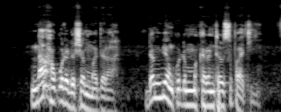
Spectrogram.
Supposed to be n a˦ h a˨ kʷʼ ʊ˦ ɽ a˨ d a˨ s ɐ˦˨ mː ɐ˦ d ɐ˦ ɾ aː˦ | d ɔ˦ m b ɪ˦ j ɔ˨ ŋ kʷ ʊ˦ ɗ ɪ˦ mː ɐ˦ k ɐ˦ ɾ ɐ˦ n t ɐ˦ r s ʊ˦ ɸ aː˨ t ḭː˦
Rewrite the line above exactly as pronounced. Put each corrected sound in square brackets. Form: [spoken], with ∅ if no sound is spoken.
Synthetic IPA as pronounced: n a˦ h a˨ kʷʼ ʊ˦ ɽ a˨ d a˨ [ʃ] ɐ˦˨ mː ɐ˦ d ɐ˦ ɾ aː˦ | d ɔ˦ m b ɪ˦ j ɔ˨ ŋ kʷ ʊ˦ ɗ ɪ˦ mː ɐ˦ k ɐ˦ ɾ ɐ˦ n t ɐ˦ r s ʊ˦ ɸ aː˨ t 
